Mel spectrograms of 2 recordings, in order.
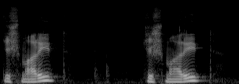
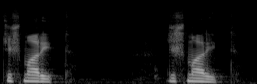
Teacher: instead of a D in Western Armenian, we used an unaspirated T in Eastern Armenian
